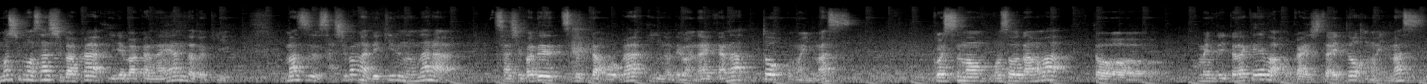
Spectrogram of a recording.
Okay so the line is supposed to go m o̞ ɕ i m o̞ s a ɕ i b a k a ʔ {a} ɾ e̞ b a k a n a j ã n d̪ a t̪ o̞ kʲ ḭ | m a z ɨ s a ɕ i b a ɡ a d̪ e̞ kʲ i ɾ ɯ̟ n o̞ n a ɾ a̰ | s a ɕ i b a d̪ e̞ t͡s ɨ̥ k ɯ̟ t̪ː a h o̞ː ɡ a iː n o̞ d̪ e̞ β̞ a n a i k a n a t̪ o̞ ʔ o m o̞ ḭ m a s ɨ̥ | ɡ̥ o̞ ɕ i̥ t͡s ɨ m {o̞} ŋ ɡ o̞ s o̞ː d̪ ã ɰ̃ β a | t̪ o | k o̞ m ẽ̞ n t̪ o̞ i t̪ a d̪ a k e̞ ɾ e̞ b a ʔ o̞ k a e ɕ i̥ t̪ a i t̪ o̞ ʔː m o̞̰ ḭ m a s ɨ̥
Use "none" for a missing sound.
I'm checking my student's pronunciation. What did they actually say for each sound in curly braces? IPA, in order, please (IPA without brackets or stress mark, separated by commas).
i, õ̞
